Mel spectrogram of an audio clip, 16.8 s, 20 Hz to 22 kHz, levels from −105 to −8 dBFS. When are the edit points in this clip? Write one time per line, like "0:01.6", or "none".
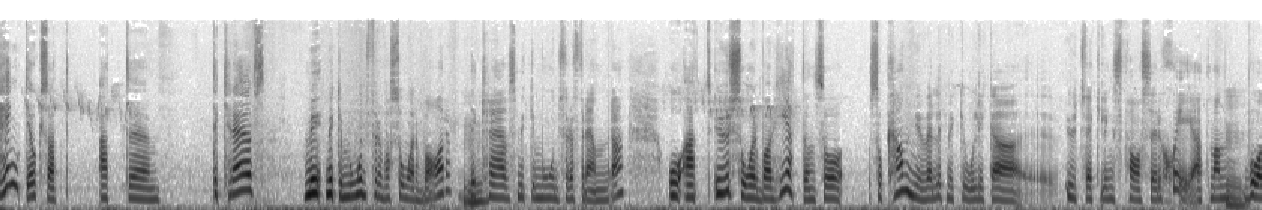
none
